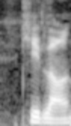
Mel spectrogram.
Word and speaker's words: Qileng: Aori Qileng, I believe. Qileng? Aori Qileng? That's right. Qileng? Qileng.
